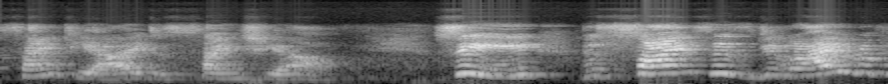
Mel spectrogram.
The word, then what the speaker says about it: scientia: derived from the latin word scientia many will pronounce it as scientist is not scientia it is scientia see the science is derived from the latin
